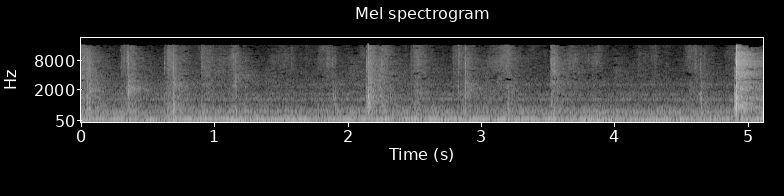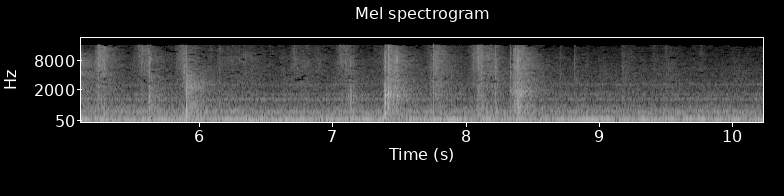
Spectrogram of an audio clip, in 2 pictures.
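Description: A deck of tarot cards being shuffled in the hands: irregular soft card clicks and slaps, the sharpest about five seconds in, over a low steady hum.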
